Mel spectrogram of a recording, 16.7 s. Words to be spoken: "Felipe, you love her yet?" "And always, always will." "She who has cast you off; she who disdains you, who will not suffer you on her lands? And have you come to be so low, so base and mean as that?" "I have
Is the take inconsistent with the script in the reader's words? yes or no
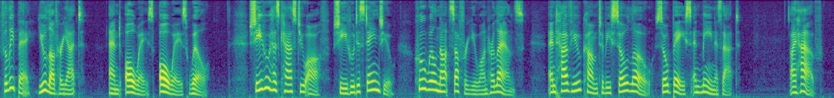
no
